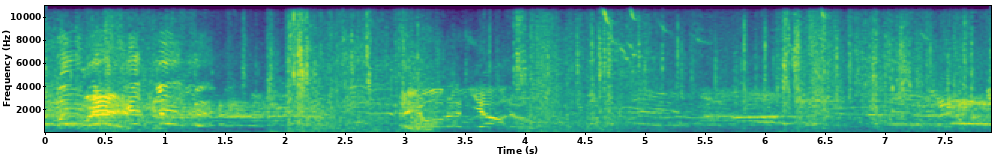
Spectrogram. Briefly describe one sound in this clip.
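Swords clash and soldiers fight in a battle.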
